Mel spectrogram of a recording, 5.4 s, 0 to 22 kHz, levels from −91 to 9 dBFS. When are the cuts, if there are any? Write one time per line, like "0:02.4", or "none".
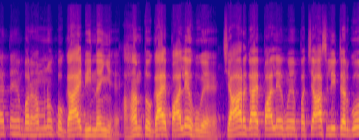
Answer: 0:01.8
0:03.2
